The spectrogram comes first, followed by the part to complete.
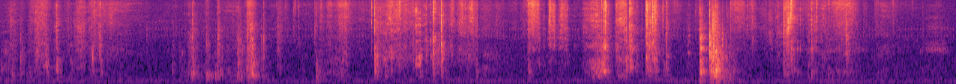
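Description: Cardstock, a thin metal cutting die and acrylic die-cutting plates being handled and set down on a craft mat: irregular rustles, taps and clicks, the sharpest clicks about eight to ten seconds in.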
